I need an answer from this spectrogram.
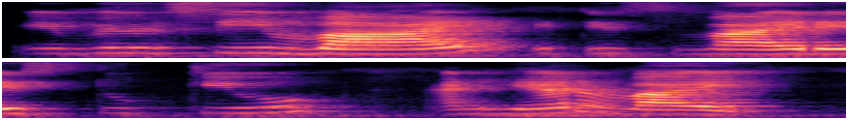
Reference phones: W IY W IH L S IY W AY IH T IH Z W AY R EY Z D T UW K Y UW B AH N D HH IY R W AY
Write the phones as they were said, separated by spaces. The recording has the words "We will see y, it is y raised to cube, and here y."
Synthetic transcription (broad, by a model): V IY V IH L S IY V AY IH T IH Z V AY R EY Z T UW K Y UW AH N D HH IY R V AY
